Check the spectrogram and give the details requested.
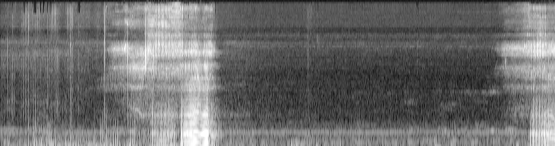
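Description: Loud rattling snorts with long quiet pauses between breaths, typical of a flat-faced dog snoring in deep sleep.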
